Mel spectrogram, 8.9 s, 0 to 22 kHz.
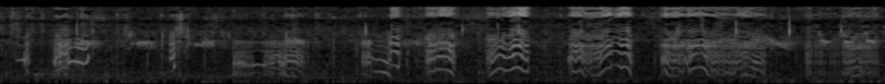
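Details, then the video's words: Newborn puppies, three days old, nursing from their mother; a run of high, wavering whimpers and squeals, each a short bent cry repeated about every half second, with suckling noises and faint background hum. "Cute-3-days-old puppy take breastfeeding"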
